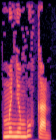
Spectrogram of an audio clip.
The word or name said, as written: menyembuhkan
